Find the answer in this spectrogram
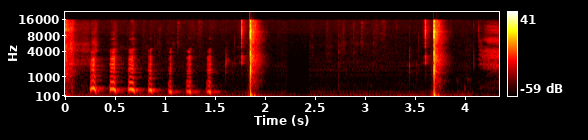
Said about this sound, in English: Okay. Kim, we will need a slapping sound effect.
